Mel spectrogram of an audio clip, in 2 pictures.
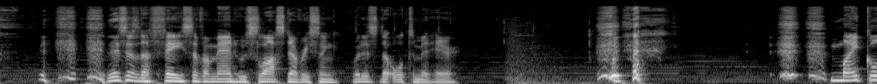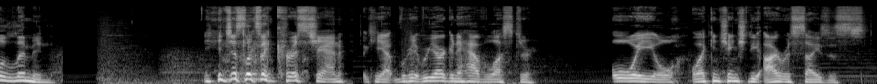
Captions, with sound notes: This is the face of a man whose lost everything. What is the ultimate hair? [Chuckle] Michael Lemon. He just looks like Chris-Chan! Okay, yeah, we are gonna have luster. Oil. Oh, I can change the iris sizes.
